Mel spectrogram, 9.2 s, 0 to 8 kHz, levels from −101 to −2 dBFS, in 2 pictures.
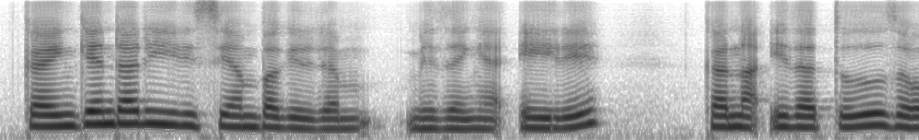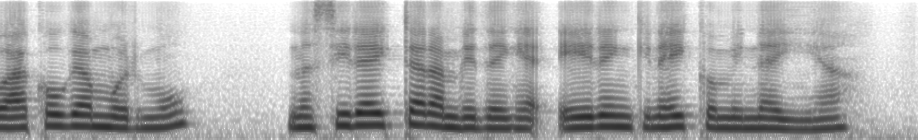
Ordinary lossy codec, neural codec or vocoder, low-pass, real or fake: none; codec, 16 kHz, 0.2 kbps, FocalCodec; none; fake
